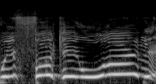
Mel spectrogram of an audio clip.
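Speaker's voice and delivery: very high blubbering sob, drawn out. Retelling fans celebrating a win: imitating a crying grown man. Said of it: "grown men crying".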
